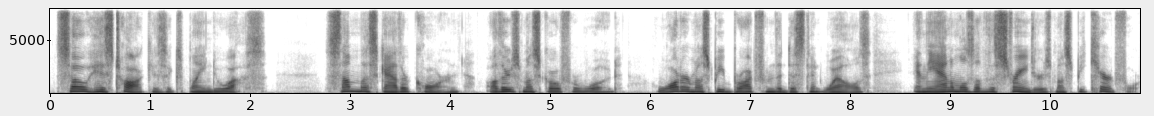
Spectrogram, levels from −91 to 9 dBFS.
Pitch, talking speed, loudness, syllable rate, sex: 160 Hz, 185 wpm, -18 LUFS, 4.8 syllables/s, male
